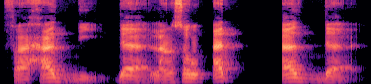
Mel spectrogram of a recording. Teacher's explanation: Jangan sampai tersisip di antara dua dal ini ya ada huruf t-nya ya. Jangan sampai seperti itu. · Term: dal sukun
